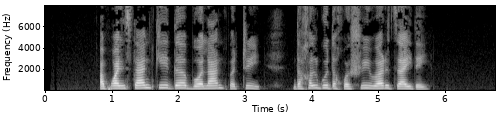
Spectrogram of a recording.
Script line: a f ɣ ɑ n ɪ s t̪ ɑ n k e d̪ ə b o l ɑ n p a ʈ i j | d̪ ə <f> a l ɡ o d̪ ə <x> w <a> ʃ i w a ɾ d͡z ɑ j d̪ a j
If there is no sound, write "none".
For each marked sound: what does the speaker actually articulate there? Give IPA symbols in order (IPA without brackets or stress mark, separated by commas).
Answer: x, x, a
